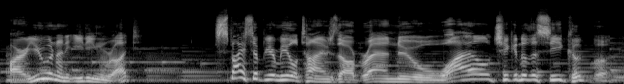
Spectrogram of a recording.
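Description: Brief: male infomercial announcer, pushy and animated, higher voice, music underneath. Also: moderate pace. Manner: hard-selling, emphatic pitch. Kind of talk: infomercial parody.

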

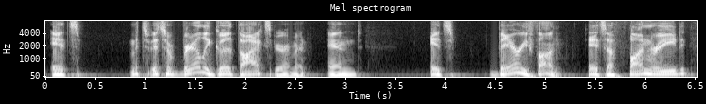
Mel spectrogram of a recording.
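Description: A young man from Washington, US, hosts a casual solo podcast, rambling with lots of restarts and fillers, cracking self-deprecating jokes and running out of breath. His voice is fairly high, bright and very animated, yet unhurried, captured in a dry, clean studio recording.

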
